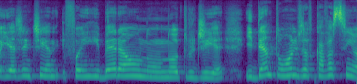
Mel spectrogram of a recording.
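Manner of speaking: ordinary delivery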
